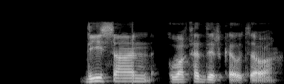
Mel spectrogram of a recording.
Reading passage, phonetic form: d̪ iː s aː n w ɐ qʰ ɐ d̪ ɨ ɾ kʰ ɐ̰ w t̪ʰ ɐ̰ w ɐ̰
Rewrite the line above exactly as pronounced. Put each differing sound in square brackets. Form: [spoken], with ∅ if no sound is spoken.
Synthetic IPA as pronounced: d̪ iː s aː n w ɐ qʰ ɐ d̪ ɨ ɾ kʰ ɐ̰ w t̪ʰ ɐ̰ w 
